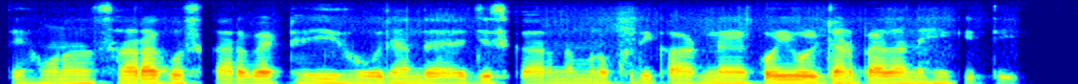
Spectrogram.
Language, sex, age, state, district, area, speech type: Punjabi, male, 18-30, Punjab, Fatehgarh Sahib, rural, spontaneous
